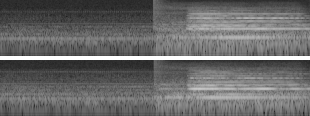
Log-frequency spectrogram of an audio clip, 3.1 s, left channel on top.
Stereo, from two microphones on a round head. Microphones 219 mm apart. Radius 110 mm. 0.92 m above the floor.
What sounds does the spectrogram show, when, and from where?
1.5 s a bell: 55° left (ahead or behind), 5 m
